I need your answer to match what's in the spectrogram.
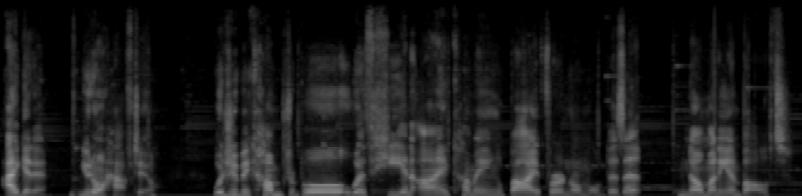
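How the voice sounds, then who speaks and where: A woman's voice: fairly low pitch, moderate pace, faint music behind, natural voice. A woman voicing a worried, polite middle-aged father who is looking for his son, reading a visual novel aloud.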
